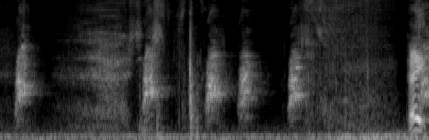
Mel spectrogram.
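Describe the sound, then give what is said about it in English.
A dog barks in a string of short, sharp yaps spaced unevenly through the moment, moderately loud over a steady low hum, while someone tells it to stop barking. “I don't want to hear any more barking from you.”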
